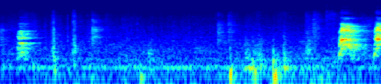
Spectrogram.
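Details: A mixed-breed dog, vaccinated and microchipped, gives a sharp bark at the start, then near silence with light knocks, and two loud, harsh barks close together at the end.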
